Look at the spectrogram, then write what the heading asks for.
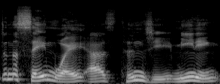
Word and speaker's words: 든지: So you might hear people pronouncing 든지 as 던지.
